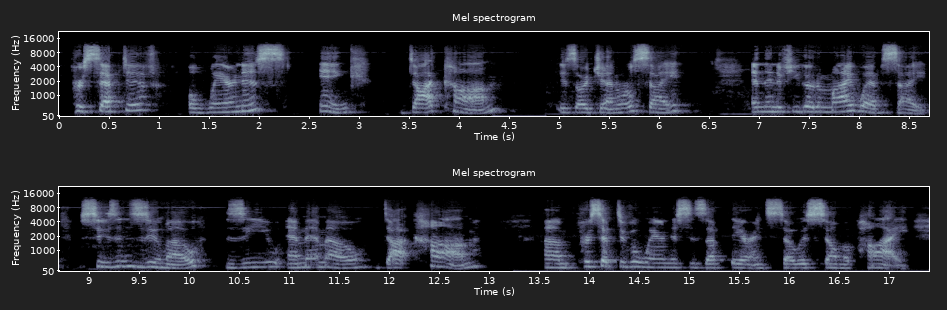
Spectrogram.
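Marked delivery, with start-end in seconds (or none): 0.2-13.0 slow, clear, careful, deliberate spelled-out speech. Giving website addresses after being asked to speak slowly: slow and clear. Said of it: "say it slowly and to the camera and clearly".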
